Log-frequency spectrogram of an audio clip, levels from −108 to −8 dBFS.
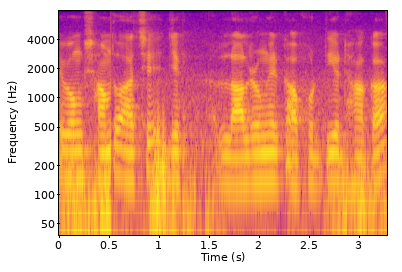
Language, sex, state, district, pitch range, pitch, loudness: Bengali, male, West Bengal, Paschim Medinipur, 125-135 Hz, 130 Hz, -18 LUFS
